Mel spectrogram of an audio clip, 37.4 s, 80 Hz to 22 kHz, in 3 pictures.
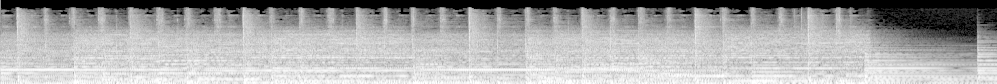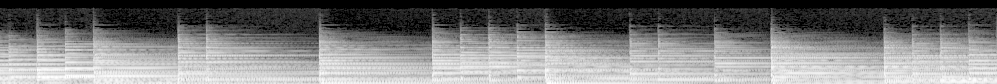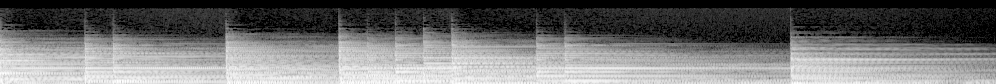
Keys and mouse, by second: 0.7 s, 2.6 click, 5.9 click, 6.2 click, 6.6 click, 7.0-8.4 drag, 10.3 click, 11.4-13.0 drag, 14.3 click, 14.8 click, 16.4 click, 16.9 click, 18.0 click, 18.7 click, 19.4 click, 23.1-24.1 right drag, 25.5 click, 28.0 click, 29.2 click, 30.5 click, 31.1 0, 32.6 click, 36.6 click.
